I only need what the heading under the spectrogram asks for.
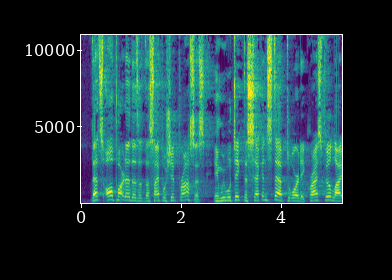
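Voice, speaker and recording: A man speaks with a high pitch and ordinary pitch variation. Noticeable background noise runs under him. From Brazil. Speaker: pastor. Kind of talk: sermon.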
